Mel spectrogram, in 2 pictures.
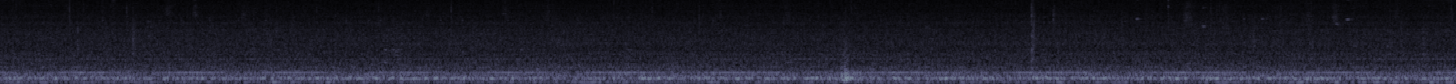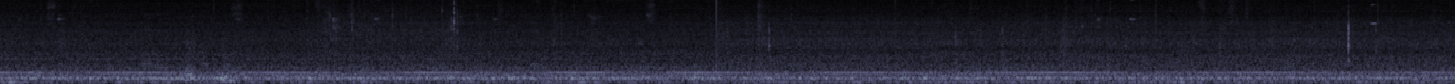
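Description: Aircraft wheels rumble and thump over the runway.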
